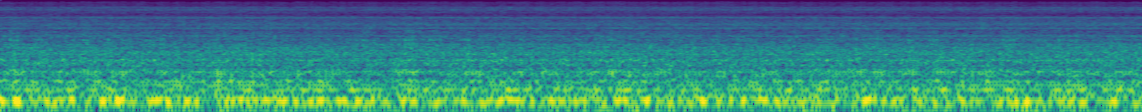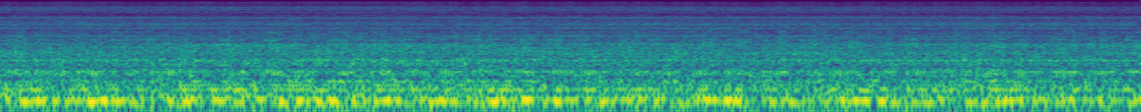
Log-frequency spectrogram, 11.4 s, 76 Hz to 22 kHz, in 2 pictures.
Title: My Goodman GMPN080-4 Furnace Blower Motor Fan Making A Rumbling Sound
